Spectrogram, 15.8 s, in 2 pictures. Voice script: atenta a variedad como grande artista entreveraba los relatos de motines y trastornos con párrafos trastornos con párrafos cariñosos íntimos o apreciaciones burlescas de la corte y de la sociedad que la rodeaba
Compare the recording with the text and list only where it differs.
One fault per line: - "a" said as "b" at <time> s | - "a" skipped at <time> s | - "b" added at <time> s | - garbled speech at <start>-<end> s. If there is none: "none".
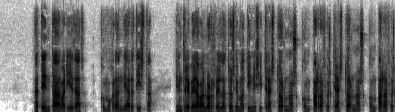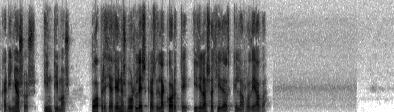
none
